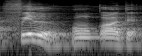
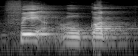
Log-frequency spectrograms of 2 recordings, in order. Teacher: Ini lam sukun harus dibaca jelas. Jadi tidak boleh dihilangkan. Harus fil, ada L-nya ya, fil 'uqad. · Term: bacaan al-qamariyah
